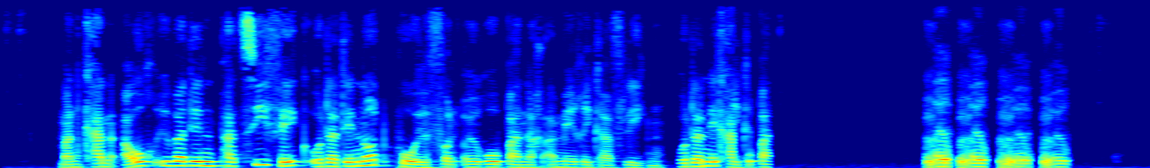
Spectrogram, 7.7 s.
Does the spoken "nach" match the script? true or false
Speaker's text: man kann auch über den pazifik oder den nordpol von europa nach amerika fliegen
true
